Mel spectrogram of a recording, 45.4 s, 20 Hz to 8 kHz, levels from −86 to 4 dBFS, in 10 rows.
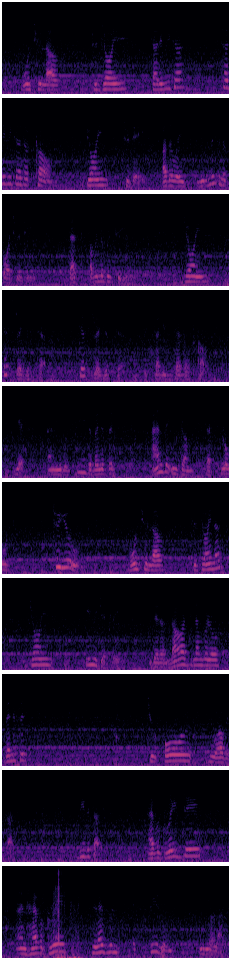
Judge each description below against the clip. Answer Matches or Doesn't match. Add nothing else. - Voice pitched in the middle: Matches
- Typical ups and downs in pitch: Matches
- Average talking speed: Doesn't match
